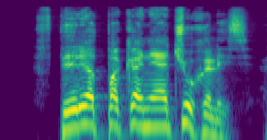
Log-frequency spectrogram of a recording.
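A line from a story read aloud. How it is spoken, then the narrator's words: Barking. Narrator (Russian): рявкнул Степан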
